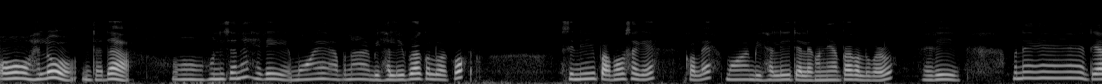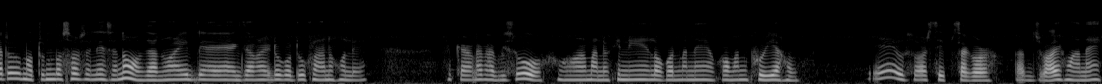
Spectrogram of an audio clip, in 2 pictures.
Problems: constant background noise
